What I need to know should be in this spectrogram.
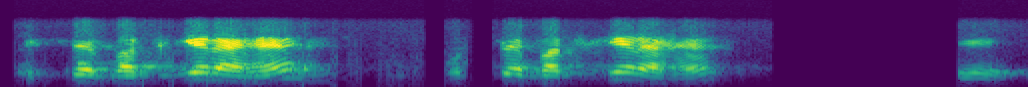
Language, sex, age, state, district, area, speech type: Hindi, male, 30-45, Bihar, Samastipur, rural, conversation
